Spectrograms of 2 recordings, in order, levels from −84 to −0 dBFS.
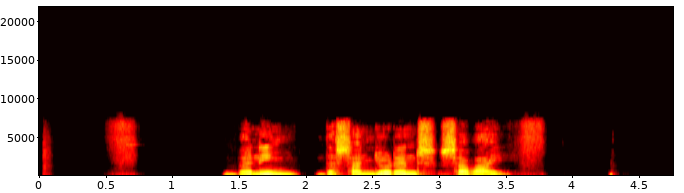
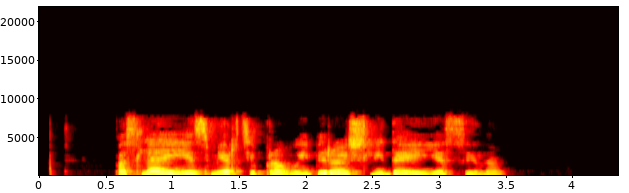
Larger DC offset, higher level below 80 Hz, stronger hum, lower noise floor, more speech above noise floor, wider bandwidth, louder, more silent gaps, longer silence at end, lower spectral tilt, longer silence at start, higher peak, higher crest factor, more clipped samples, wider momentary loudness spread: neither; first, -58 dBFS vs -64 dBFS; neither; about the same, -86 dBFS vs -84 dBFS; about the same, 66 dB vs 67 dB; about the same, 7.6 kHz vs 8.2 kHz; about the same, -20 LUFS vs -18 LUFS; neither; first, 1 s vs 0.85 s; first, -5.5 dB/octave vs -4 dB/octave; about the same, 0.6 s vs 0.6 s; about the same, -4 dBFS vs -2 dBFS; about the same, 18 dB vs 16 dB; neither; first, 24 LU vs 11 LU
